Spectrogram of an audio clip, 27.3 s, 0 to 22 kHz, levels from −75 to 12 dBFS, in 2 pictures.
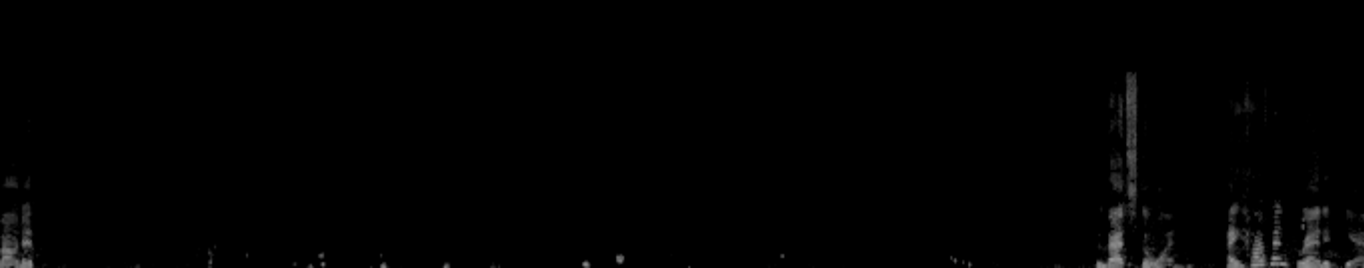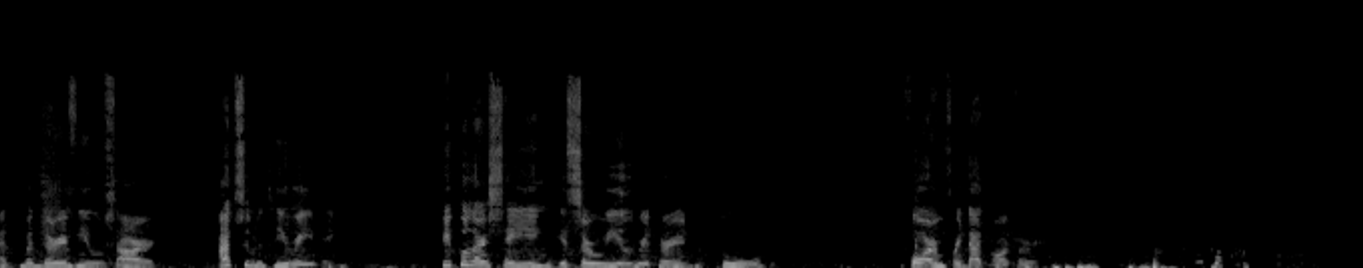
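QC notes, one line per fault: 11.01 s, corrupt frame decoded: bit errors in a couple of compressed frames were decoded anyway, misplacing spectral energy; a faint blip, around -40 dBFS, just before "the one I haven't".
13.05 s, corrupt frame decoded: about three damaged frames played through with wrong gains or codes, giving a brief chirp near -35 dBFS between "the one I haven't" and "it yet but the".
22.78 s, corrupt frame decoded: flipped bits in roughly two frames sent energy to wrong frequencies, producing a loud squeak near -15 dBFS just before "for that author".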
